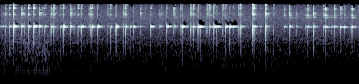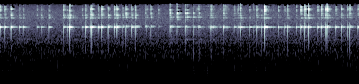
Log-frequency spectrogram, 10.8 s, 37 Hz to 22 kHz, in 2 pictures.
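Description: A glass hard cider bottle is tapped close up in a steady stream of quick, light taps. Each tap gives a short, bright glassy clink with a ringing tone near 2.7 kHz that dies away almost at once, over very little low end.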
